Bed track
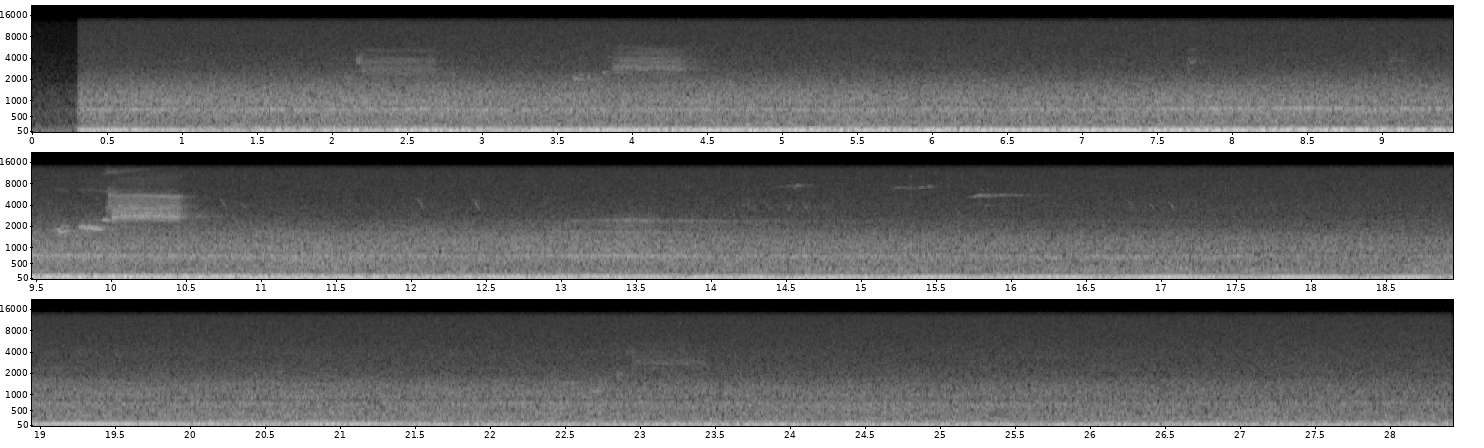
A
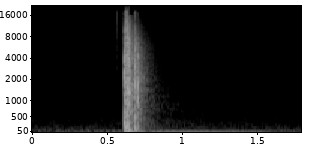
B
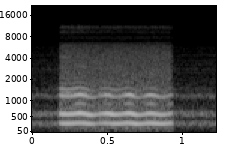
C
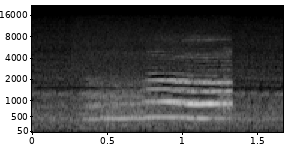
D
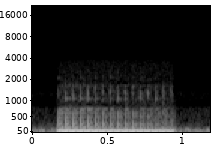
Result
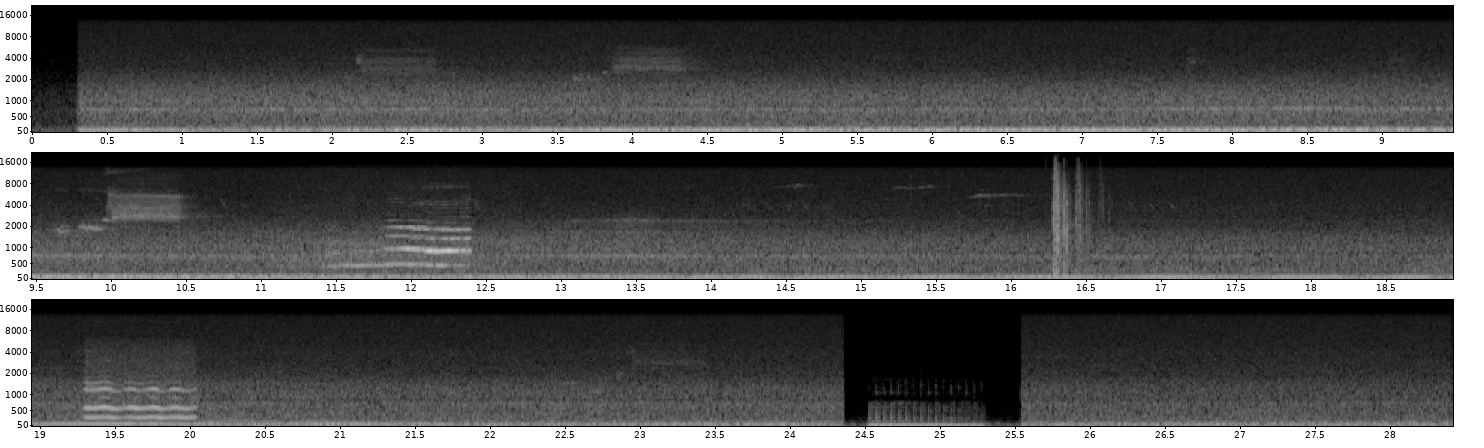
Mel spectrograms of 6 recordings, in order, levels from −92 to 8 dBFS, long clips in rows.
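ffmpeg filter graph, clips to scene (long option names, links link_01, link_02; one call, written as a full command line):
ffmpeg -i bed.wav -i cue0.wav -i cue1.wav -i cue2.wav -i cue3.wav -filter_complex "[0:a]volume=-13dB[link_01];[1:a]aecho=1:1:150|300|450:0.237|0.0498|0.0105[link_02];[4:a]flanger=delay=5.8:depth=2.7:regen=-76:speed=1.7:shape=sinusoidal[link_03];[link_01]asplit=2[link_04][link_05];[link_04]atrim=end=24.354[link_06];[link_03]atrim=end=1.19,asetpts=PTS-STARTPTS,volume=-11dB[link_07];[link_05]atrim=start=25.536[link_08];[3:a]atrim=end=1.67,asetpts=PTS-STARTPTS,volume=-2.5dB,afade=type=in:duration=0.004:curve=hsin,afade=type=out:start_time=1.666:duration=0.004:curve=hsin,adelay=11070[link_09];[link_02]atrim=end=1.79,asetpts=PTS-STARTPTS,volume=-7.5dB,afade=type=in:duration=0.004:curve=hsin,afade=type=out:start_time=1.786:duration=0.004:curve=hsin,adelay=15670[link_10];[2:a]atrim=end=1.23,asetpts=PTS-STARTPTS,volume=-5dB,afade=type=in:duration=0.004:curve=hsin,afade=type=out:start_time=1.226:duration=0.004:curve=hsin,adelay=19110[link_11];[link_06][link_07]acrossfade=duration=0.004:curve1=hsin:curve2=hsin[link_12];[link_12][link_08]acrossfade=duration=0.004:curve1=hsin:curve2=hsin[link_13];[link_13][link_09][link_10][link_11]amix=inputs=4:normalize=0" out.wav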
